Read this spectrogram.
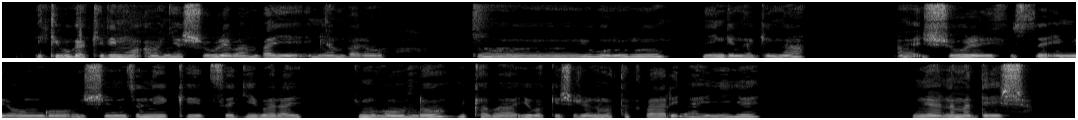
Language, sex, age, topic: Rundi, female, 36-49, education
